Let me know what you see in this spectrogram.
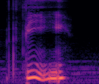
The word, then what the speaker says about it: phi: The golden ratio, also known as phi, and or if you want to get technical about it, phi, the correct way to pronounce it because it comes from the Greek, is said to be a ratio of 1 to 1.6.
